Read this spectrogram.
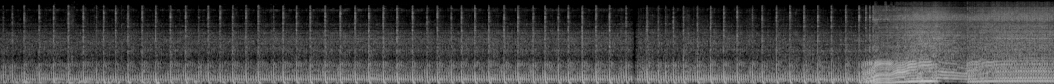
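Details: Stihl FS40C trimmer running after replacing the spark plug that stopped it starting: steady high-speed two-stroke buzz with a crisp even beat, revving cleanly under load; normal running.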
